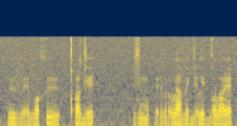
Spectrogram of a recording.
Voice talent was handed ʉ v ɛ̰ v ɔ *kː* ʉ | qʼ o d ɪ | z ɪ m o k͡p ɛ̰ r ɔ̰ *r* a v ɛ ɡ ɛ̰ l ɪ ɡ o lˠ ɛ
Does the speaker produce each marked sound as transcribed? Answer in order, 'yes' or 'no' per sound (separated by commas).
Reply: no, no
